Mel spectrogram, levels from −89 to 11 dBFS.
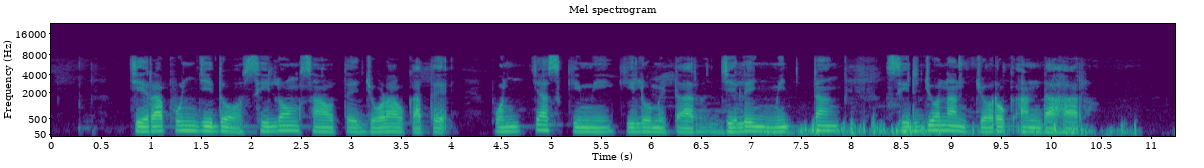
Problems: background sounds at intervals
